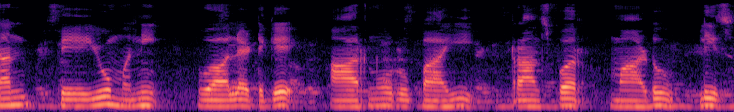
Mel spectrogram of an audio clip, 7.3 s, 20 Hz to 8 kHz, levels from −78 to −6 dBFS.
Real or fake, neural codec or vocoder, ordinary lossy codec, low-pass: real; none; MP3, 48 kbps; 7.2 kHz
